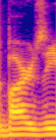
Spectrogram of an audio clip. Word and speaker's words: Bar Z: Yeah, and one of our favorites that we've been to twice because we've been in the area is the Bar Z Winery just outside of Amarillo, Texas.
